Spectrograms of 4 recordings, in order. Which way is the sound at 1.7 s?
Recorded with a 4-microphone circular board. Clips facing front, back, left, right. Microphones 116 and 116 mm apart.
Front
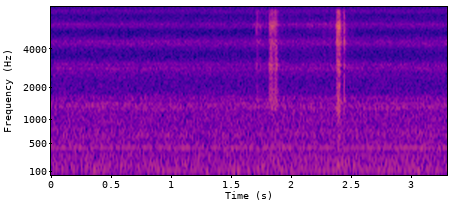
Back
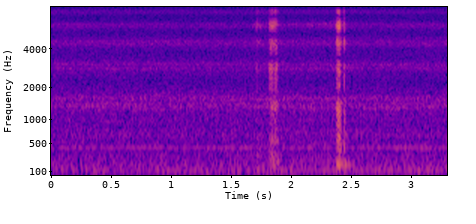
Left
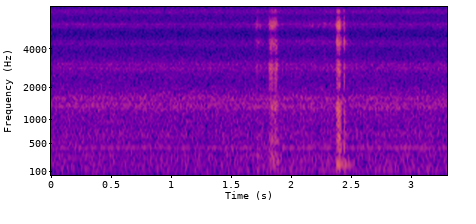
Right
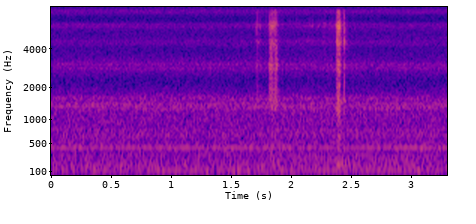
135° left.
